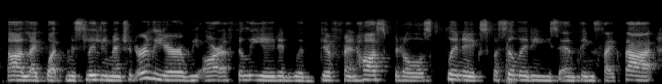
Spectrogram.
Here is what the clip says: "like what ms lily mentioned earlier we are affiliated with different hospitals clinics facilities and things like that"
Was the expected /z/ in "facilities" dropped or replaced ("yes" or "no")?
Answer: no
